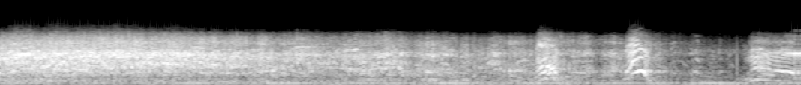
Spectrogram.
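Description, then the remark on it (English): A hypnotized man imitates a big, brown Airedale dog barking, giving a few short, sharp yelps and barks near the end over a steady hissing background. “…, you are an Airedale. A big, brown Airedale. Speak.”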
